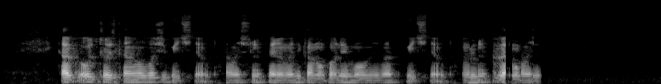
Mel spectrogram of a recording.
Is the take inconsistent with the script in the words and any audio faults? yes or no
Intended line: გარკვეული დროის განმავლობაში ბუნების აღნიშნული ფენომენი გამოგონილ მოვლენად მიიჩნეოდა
yes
